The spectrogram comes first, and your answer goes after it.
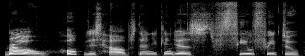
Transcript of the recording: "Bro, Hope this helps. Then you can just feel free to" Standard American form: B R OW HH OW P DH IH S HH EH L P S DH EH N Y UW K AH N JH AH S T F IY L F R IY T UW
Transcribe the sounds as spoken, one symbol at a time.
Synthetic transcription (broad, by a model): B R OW HH OW P DH IH S HH EH L P S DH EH N Y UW K AH N JH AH S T F IY L F R IY T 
